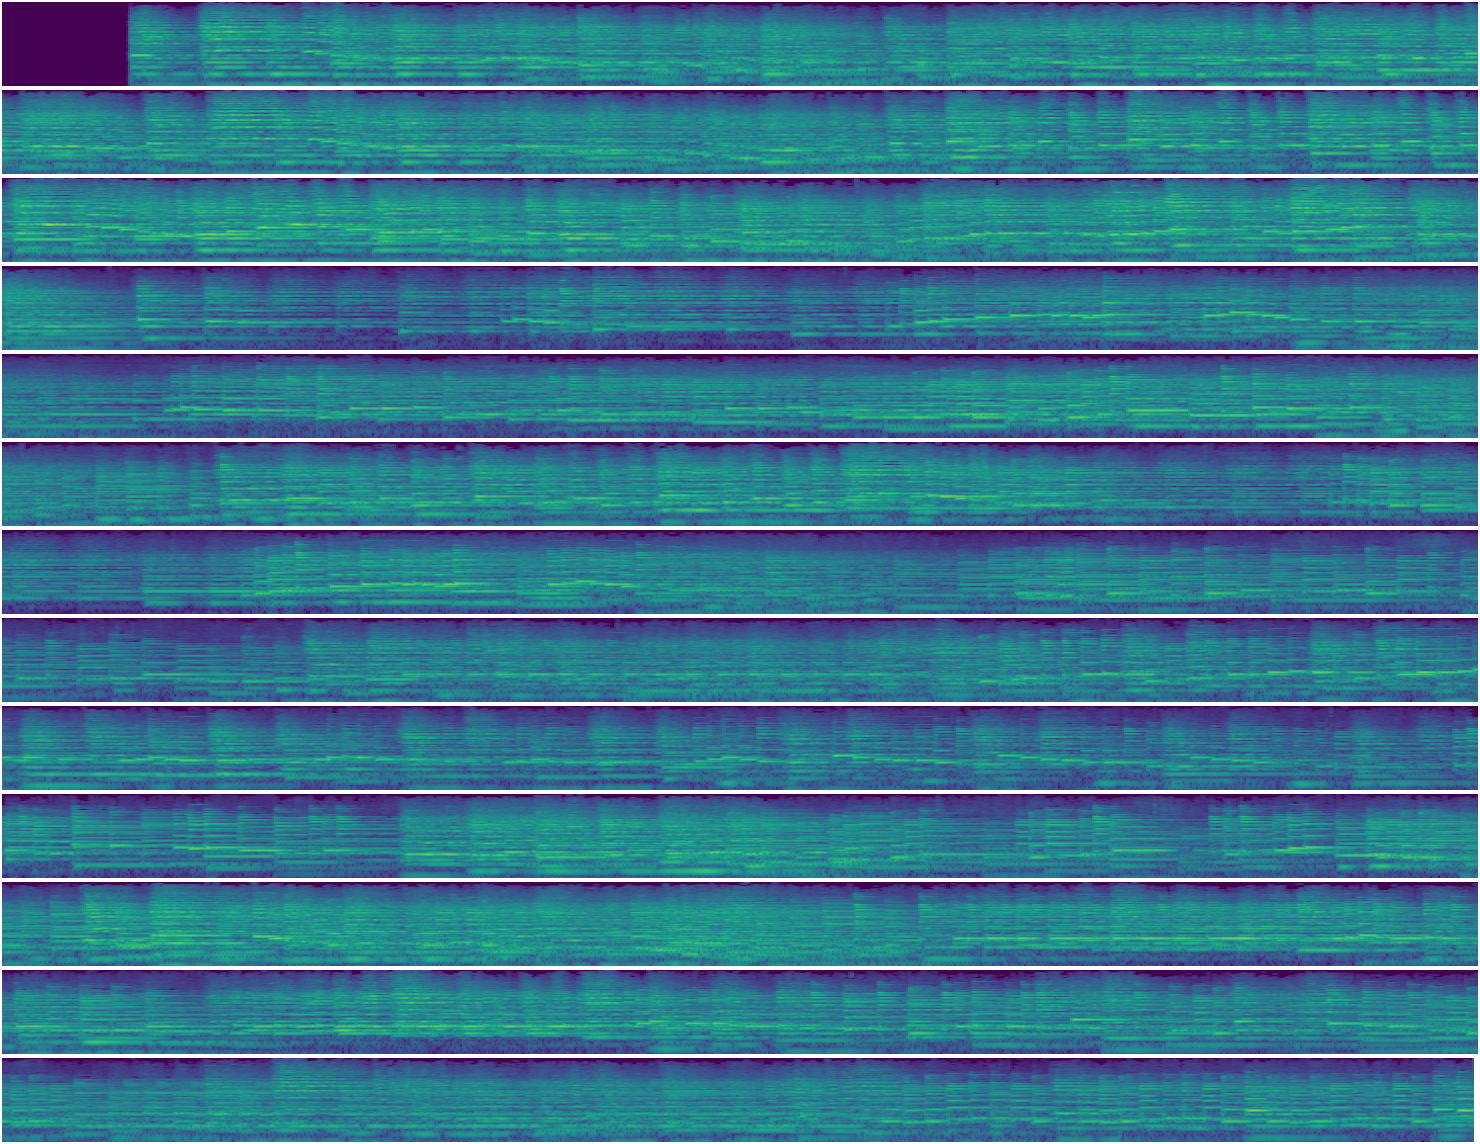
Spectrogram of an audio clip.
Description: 这套全集每张CD都用原版LP转录，并以LP的封面作为CD封面，非常具有收藏价值。
有力、线条分明，充满了旋律的灵动，恰似飞鱼雀跃于音乐的大海之上一样，其中的慢板也弹奏得毫不马虎，犹如宁静夏夜的星空一样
